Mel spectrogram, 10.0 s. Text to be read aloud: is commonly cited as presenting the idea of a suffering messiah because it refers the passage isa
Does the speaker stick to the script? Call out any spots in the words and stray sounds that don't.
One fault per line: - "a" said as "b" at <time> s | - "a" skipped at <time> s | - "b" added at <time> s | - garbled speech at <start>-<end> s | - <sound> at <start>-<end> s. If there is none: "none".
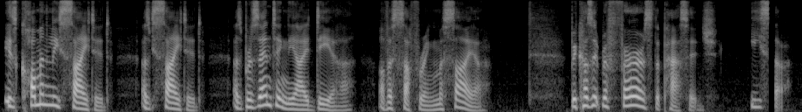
- "cited as" added at 1.9 s
- dropout at 9.6-9.7 s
